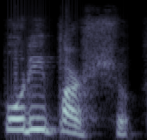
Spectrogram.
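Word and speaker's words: পরিপার্শ্ব: পারিপাষ্যিক ব্যবস্থা বলা হয় পরিপার্শ্য মানে সহজ সঠিক উচ্চারণটা পরিপার্শ্য ঠিক আছে আর অন্যভাবে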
